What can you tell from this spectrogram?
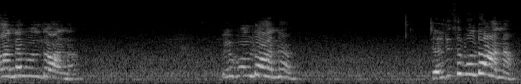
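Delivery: sing-song coaxing. Acted. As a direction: coax the little one in a high voice. Coaxing the child to say come.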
